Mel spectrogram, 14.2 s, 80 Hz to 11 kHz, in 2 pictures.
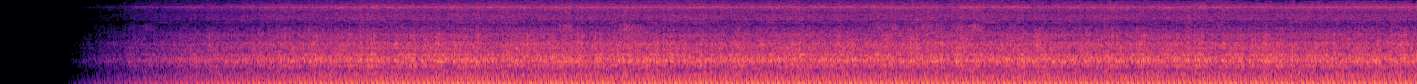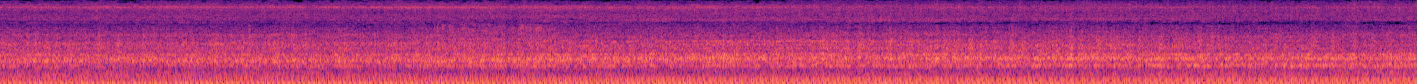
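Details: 1969 Saab Sonett with a 1.7L Ford V4 swapped in for the original 1.5L, Holley 1940 carburetor: an intermittent, light, uneven metallic rattle at idle. The owner suspects the throw-out bearing or the freewheeling mechanism, whose linkage is disconnected. Unconfirmed.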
